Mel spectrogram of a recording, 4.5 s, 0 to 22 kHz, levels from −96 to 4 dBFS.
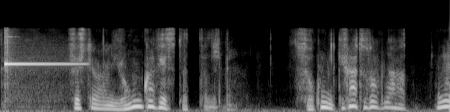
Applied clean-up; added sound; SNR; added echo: neural diffusion model UNIVERSE++.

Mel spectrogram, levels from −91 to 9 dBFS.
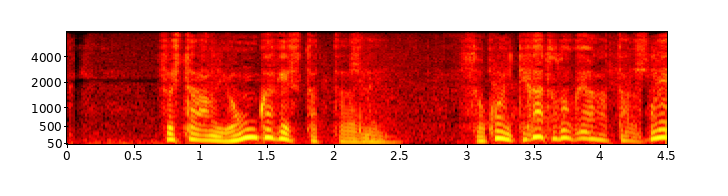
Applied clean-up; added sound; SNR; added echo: neural mask model Resemble Enhance denoiser.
